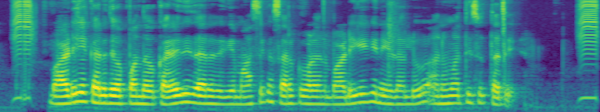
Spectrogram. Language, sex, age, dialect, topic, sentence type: Kannada, female, 18-24, Coastal/Dakshin, banking, statement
